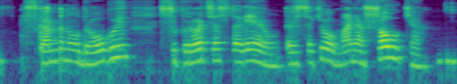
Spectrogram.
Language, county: Lithuanian, Vilnius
